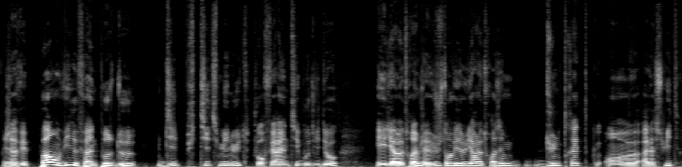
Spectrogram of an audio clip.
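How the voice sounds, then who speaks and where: A man's voice: a little high, normal speed, smooth, no room sound, studio quality. A man chatting casually through a manga review, rambling, with many fillers and restarts.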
